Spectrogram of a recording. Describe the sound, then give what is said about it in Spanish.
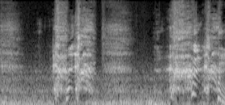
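A person coughs several times in quick, harsh bursts, with a steady low rumble underneath and no speech. “sí que tengo algo de tos, pero creo que no está relacionado con el virus, creo que eh, estamos todos un poco resfriados en casa porque no tenemos ningún otro síntoma.”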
